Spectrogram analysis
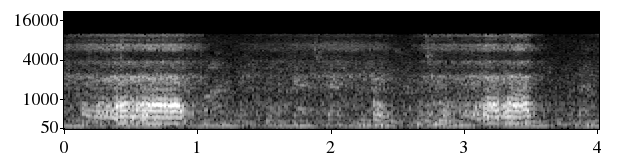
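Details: Two loud rattling snores on inhalation with quieter breathing between, over steady room hum: someone sleeping and snoring.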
